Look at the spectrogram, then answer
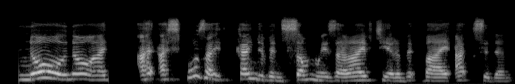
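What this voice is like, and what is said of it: Scottish accent. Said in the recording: “I can hear your Scots accent.”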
